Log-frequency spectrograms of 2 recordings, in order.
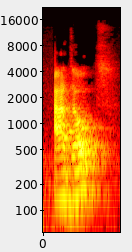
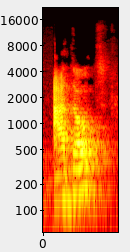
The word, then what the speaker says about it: adult: the world so in British English is adults adults so the stress is on the first syllable but an American English is adult and don't so the stress is on the second syllable adult adult in British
